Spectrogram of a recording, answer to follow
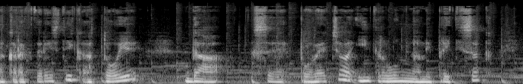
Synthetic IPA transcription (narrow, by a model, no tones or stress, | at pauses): akaɾʔakt̪eɾist̪ikʰaːt̪o̞ːje | d̪a | sepo̞ʋet͡ɕaʋaʔint̪ɾaluminalˠnipɾit̪i̥sak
